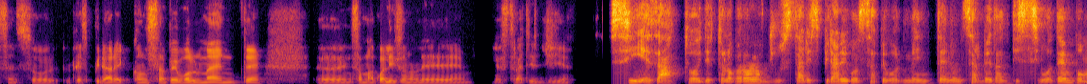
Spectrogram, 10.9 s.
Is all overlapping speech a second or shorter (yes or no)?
yes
